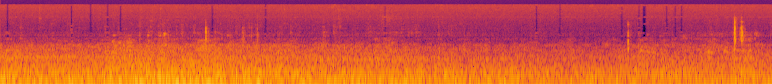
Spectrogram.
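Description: A moving bus heard from inside its cabin: a steady low rumble of engine and road noise, with a few faint clicks or rattles.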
